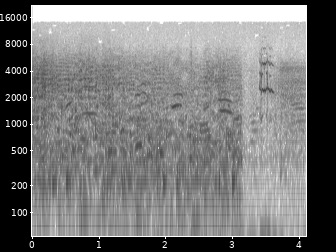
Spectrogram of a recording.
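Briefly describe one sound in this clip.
A crowd of people chatters and shouts outdoors.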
